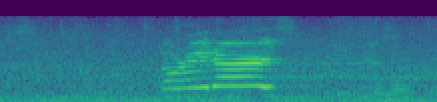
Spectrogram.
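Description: A woman shouts loudly close by.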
